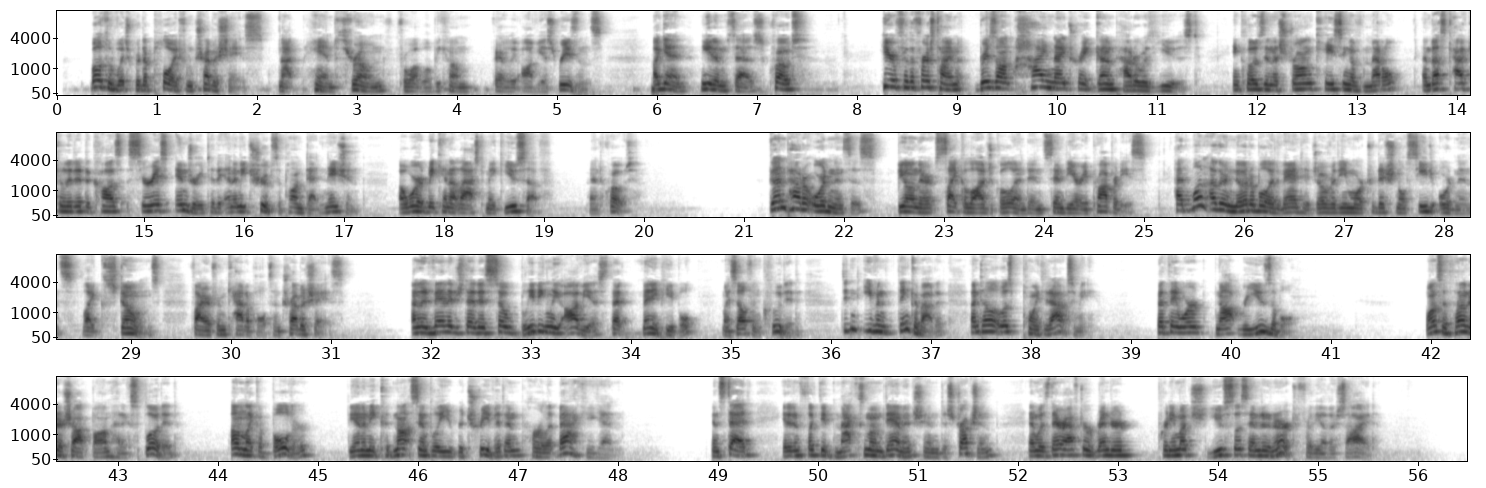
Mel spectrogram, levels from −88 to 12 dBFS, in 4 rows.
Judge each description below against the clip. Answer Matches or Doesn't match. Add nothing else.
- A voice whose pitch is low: Doesn't match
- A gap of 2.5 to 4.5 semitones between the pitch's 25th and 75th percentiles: Doesn't match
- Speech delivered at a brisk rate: Doesn't match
